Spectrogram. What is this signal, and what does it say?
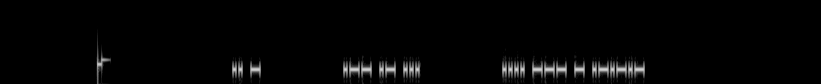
Morse code, heard as a keyed tone, about 40 wpm, 700 Hz. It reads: IT WAS HOT.
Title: 4x Word-Spacing - Sentences from Top 500 Words - 40wpm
